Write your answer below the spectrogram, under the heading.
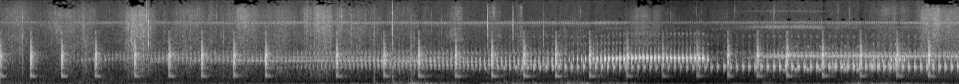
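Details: Frogs and toads in chorus, evenly spaced short knocking calls joined by layered sustained trills that swell, break off briefly and resume, with a faint high steady hum.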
